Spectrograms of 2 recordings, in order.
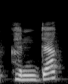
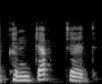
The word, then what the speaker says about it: conduct: Now, conduct as a noun, where we identify it as a behavior, it stresses the first syllable. I've repeated it many times. It stresses the first syllable. But conducted as a verb, it led. It's more of leading. So it stresses the second syllable.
